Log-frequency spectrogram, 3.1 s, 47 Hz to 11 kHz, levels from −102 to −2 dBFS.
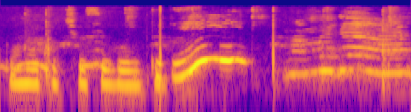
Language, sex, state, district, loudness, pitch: Hindi, female, Bihar, Sitamarhi, -15 LUFS, 295 Hz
